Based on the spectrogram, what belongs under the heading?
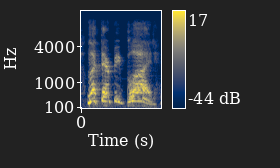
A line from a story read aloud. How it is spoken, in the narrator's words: she's going to just scream out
